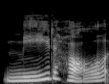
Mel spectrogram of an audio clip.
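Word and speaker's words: Mead Hall: We went into me hall. That's spelled M E A D Hall.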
